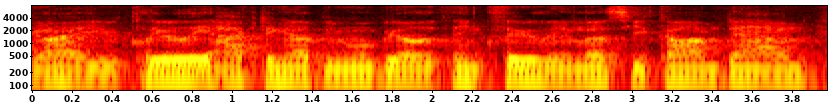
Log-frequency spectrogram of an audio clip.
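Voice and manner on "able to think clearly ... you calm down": ordinary talk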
